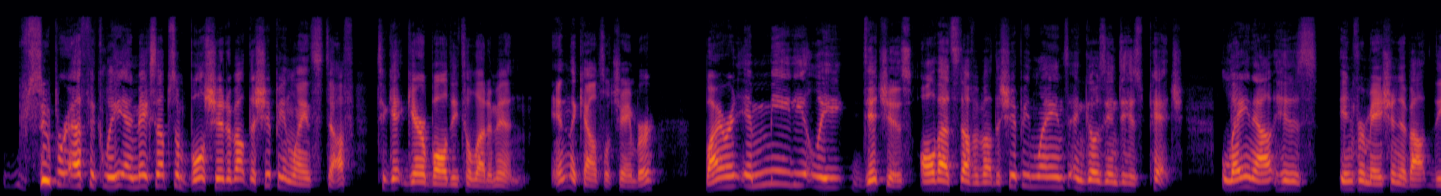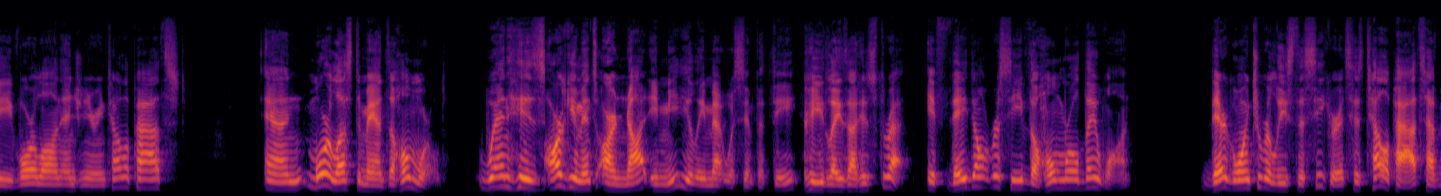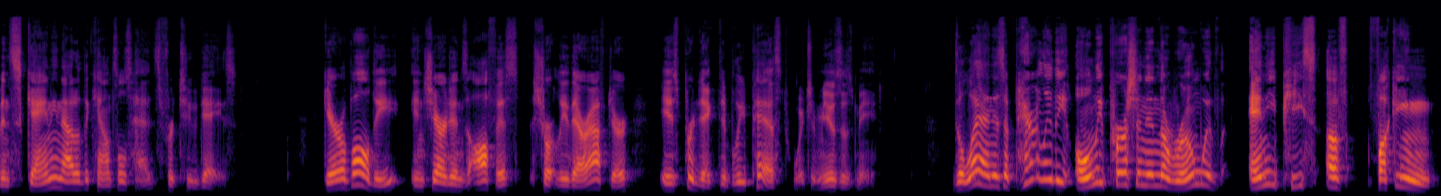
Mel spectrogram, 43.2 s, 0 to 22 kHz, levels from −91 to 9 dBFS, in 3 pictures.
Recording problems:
thin; very; fading below 300 Hz

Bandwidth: 15 kHz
